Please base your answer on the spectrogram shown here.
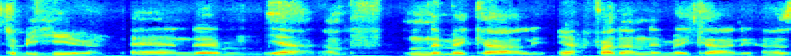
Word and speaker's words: Nnaemeka: Nnaemeka. Oh, you don't pronounce the A?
